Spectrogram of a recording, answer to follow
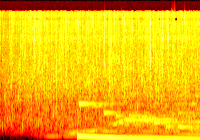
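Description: Commercial soundtrack: a rushing, water-like sound effect swells louder for about a second and a half. Then a deep, sustained music chord comes in suddenly and holds.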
